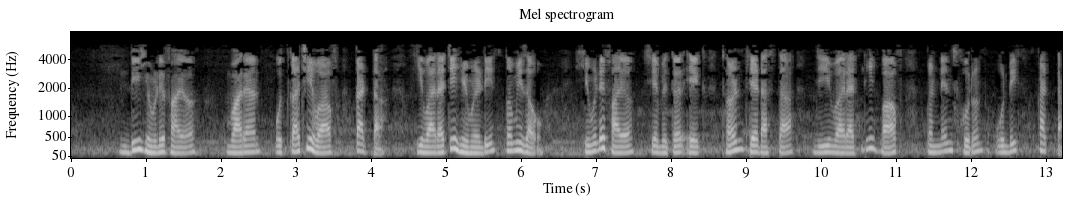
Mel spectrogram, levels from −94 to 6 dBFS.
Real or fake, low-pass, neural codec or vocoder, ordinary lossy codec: fake; 7.2 kHz; codec, 16 kHz, 16 kbps, FunCodec, trained on Chinese and English, 50 frames a second; MP3, 24 kbps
